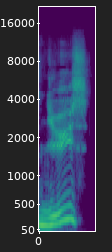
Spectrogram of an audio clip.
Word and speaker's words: N3W5: Yeah, so it's pronounced news, N3W5.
